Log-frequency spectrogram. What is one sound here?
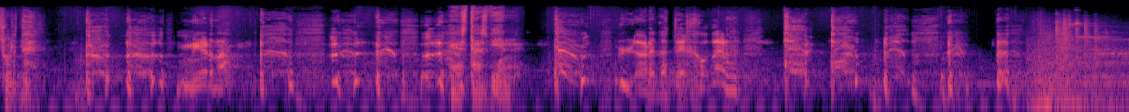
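A man speaks in a strained, pained voice.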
